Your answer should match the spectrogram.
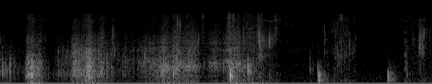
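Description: Footsteps walk down over stone paving toward the ruins of a Roman temple, a fairly faint series of uneven treads with soft scuffs between them.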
